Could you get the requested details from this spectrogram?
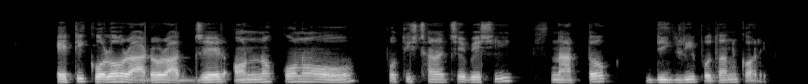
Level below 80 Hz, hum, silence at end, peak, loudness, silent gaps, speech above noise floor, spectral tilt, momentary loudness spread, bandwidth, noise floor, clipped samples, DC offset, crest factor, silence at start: -54 dBFS; none; 0.45 s; 0 dBFS; -17 LUFS; none; 59 dB; -6 dB/octave; 13 LU; 7.8 kHz; -76 dBFS; under 0.1%; under 0.1%; 16 dB; 0.55 s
